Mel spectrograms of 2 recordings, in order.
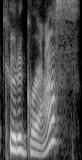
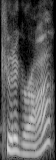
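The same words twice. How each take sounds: First: The final s sound of grace is pronounced. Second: The final s sound of grace is silent. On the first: The speaker calls it right. "These voice actors, they say it" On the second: The speaker calls it wrong. "you don't say half the letters"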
